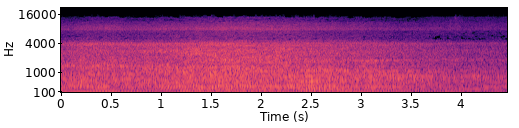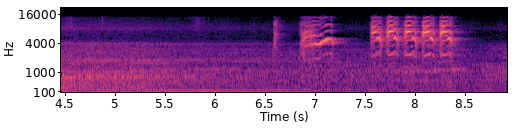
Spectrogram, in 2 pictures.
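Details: After several seconds of low background rumble, a crimson sunbird calling rivals gives one sharp rising squeak and then a burst of five rapid, shrill, high-pitched chips.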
